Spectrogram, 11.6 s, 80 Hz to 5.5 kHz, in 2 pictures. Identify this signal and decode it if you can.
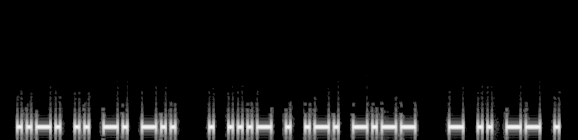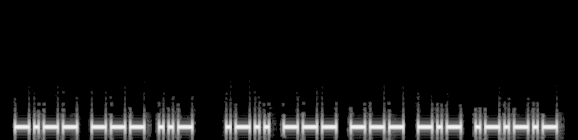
Morse code, heard as a keyed tone, about 25 wpm, 600 Hz. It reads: FIND EVERY TIME YOU LOOK.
